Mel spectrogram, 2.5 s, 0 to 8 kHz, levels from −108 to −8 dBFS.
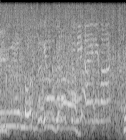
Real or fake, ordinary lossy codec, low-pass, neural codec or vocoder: fake; none; 7.2 kHz; vocoder, 22.05 kHz, 80 mel bands, WaveNeXt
